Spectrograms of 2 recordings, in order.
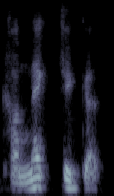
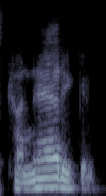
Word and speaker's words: Connecticut: and this state in the US is not Connecticut it's Conneticut conet Connecticut uh Freud Hawaii Illinois Illinois um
